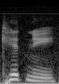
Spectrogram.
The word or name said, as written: kidney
